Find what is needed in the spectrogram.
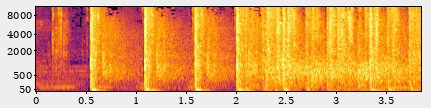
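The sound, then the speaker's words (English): Gunfire in a film scene where police shoot up a trailer: four sharp, loud shots about half a second apart, then a dense, continuous barrage of rapid fire. “Now they're just gonna shoot up the trailer.”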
